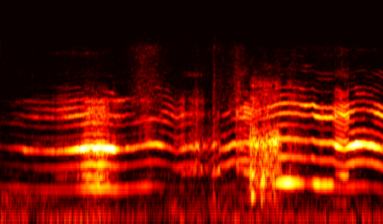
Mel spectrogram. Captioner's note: Hundra groaning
